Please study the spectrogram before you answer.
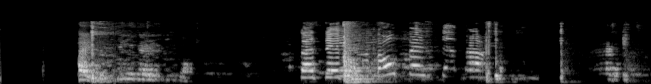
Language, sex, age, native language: Icelandic, male, 12, Icelandic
